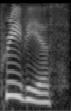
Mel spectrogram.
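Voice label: "previously", us English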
